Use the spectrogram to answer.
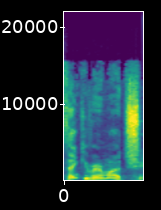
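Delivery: high squeaky thank-you; mock proud reply. Answering the director's praise, a high squeaky mock-proud thanks. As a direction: play it as a comically chuffed, squeaky reply. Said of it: "I'm like".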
